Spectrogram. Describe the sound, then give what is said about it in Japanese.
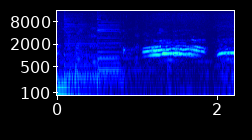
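A bird calls outdoors on a calm, windless, mild day of about 9°C in two drawn-out, slightly wavering cries, the first lasting almost a second and the second cut short, clear against a quiet background. “そら鳥も鳴きたくなるわ。”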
